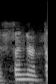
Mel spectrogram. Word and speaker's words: figure: I think I figured out a much faster route. – Figured，你加了一个后鼻音了，变成 finger 了，然后就变成手指了。 Figure 是一个 e 的音，没有鼻音。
